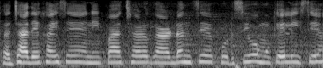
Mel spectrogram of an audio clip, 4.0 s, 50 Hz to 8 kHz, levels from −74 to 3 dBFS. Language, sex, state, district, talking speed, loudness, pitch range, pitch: Gujarati, female, Gujarat, Gandhinagar, 150 wpm, -19 LUFS, 225-240 Hz, 230 Hz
